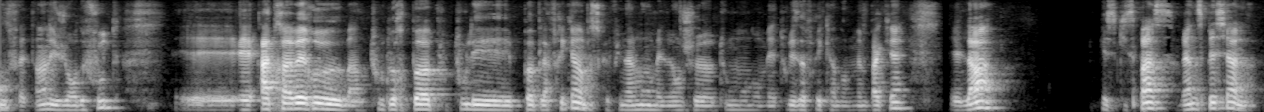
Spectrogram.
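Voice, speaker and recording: A man's voice: medium pitch, fairly bright tone, dull audio. A man giving an emphatic, heated opinion monologue, hesitating often with fillers. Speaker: vlogger. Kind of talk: opinion monologue on current events.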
